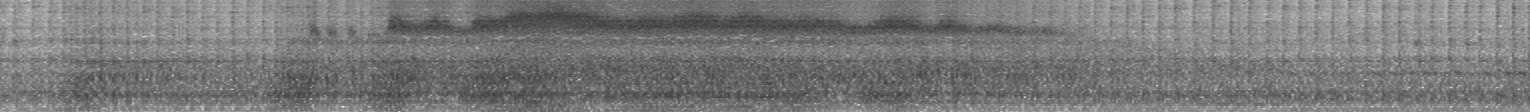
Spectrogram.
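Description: McCulloch Silver Eagle two-stroke string trimmer engine, running after a flooded cold start, revved up from idle about half a second in, held high for a few seconds so the clutch spins the line head, then let back down to idle about five seconds in.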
